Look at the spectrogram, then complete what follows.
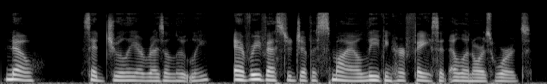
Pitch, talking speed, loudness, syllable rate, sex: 180 Hz, 165 wpm, -19 LUFS, 6.1 syllables/s, female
